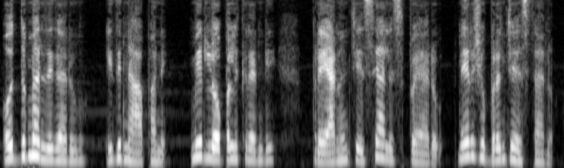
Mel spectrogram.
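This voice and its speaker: A male narrator voicing a gentle, quietly clever young daughter-in-law who speaks softly and politely. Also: high voice, brisk, no echo, faint music behind, voice pushed up, natural voice. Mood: calm polite. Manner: soft, polite, composed.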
